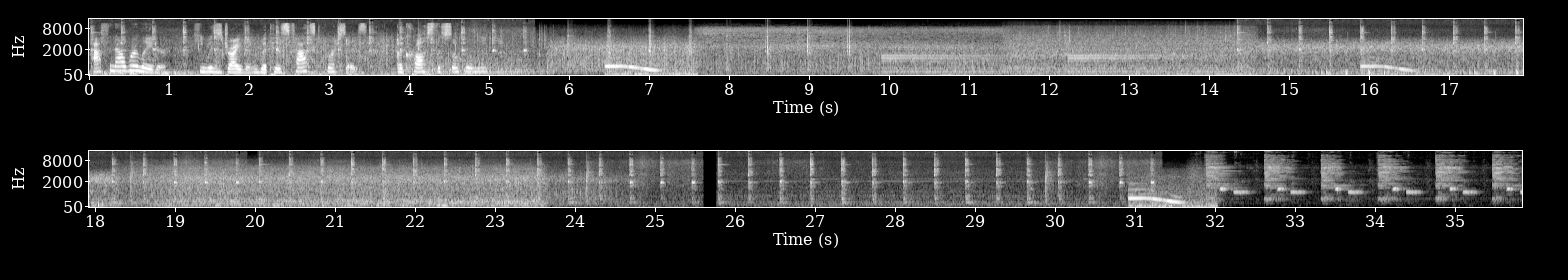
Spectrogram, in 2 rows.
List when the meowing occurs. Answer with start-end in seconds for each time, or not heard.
6.4-7.7, 15.8-17.1, 30.9-32.0.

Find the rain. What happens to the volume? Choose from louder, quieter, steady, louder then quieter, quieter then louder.
steady.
